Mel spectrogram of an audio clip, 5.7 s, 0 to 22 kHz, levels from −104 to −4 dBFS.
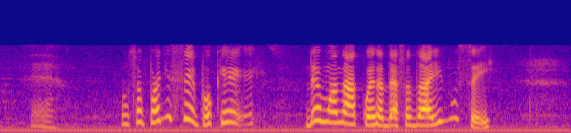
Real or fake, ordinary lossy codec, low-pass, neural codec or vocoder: real; none; 5.4 kHz; none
